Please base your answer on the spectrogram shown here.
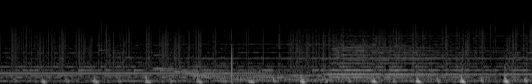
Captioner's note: heart beating rapidly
